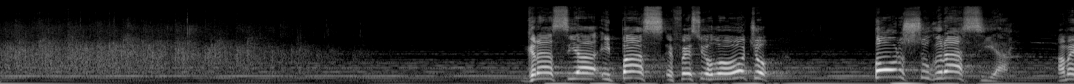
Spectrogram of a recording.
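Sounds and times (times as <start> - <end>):
audience clapping loudly: 0.0 - 4.2
speech: 5.3 - 7.8, 9.0 - 10.7.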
